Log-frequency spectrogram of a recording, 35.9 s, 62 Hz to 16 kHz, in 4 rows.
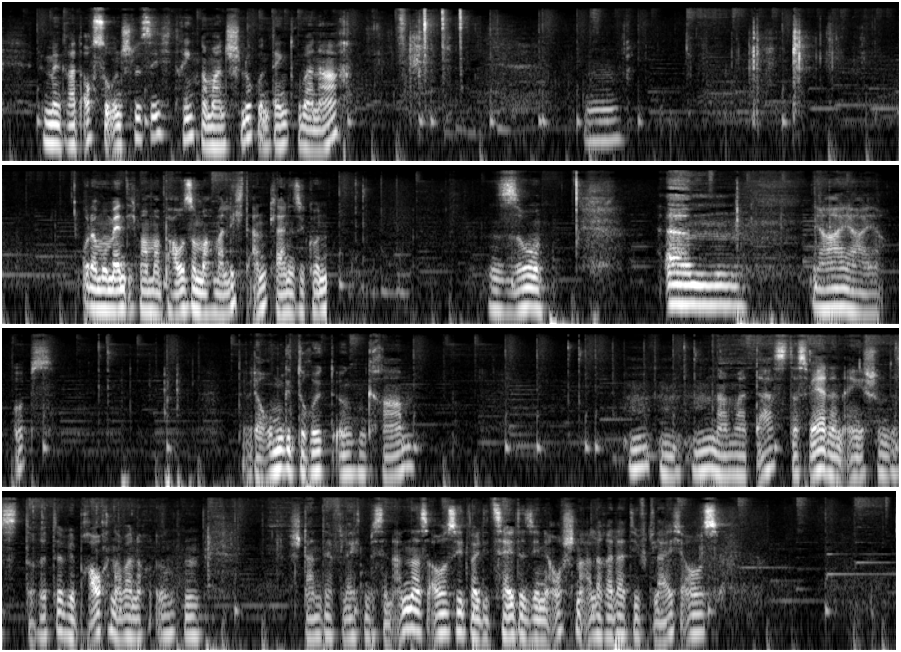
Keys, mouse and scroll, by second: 18.9 click, 19.5 KP_5, 20.5 middle click, 20.9-21.7 middle drag, 23.5-26.7 right drag, 25.9-28.3 drag, 28.3 middle click, 29.0 click, 29.5 a.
